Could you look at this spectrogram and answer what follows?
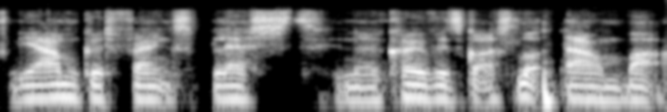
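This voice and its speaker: A man hosting a casual sports podcast interview, relaxed and full of short agreeing replies. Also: on the low side, moderate pace, no room sound. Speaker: podcast host.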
